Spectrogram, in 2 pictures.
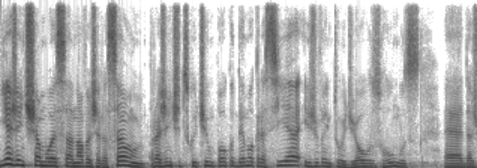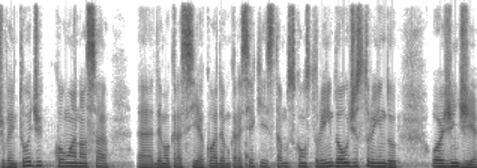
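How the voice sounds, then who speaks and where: On a very clean recording with a silent background, a man with a plain, everyday voice talks at a moderate pace in a fairly high pitch, using ordinary pitch variation. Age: 40s. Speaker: podcast moderator. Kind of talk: podcast introduction.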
